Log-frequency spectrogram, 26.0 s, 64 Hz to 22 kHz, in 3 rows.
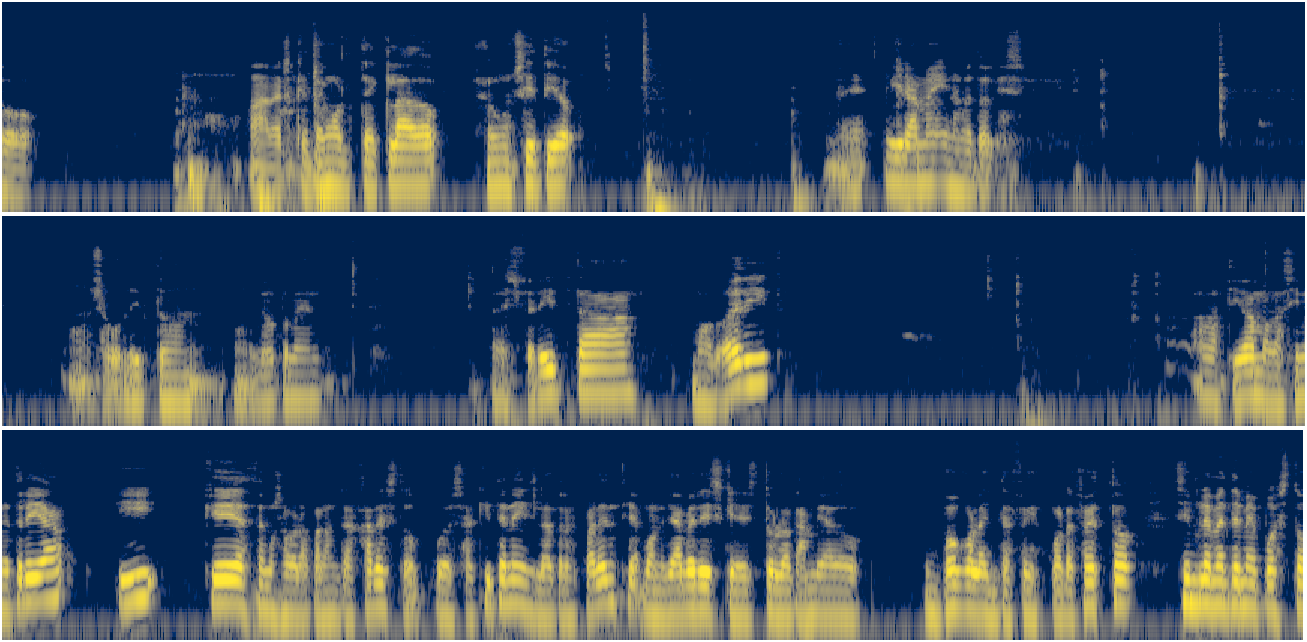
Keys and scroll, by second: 7.1 Tab, 7.1 typing, 7.9 Tab, 15.3-17.5 typing.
